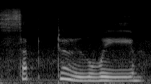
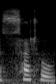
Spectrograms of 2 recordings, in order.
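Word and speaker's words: subtle: और द सबटल वे या सटल वे, इसमें बी साइलेंट भी आता है.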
